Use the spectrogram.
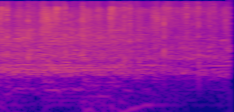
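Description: Studio audience applause and cheering welcoming actor Randeep Hooda onto a show, a continuous dense clatter lasting the whole short clip with a faint tonal music bed underneath.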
